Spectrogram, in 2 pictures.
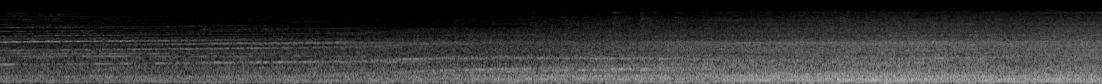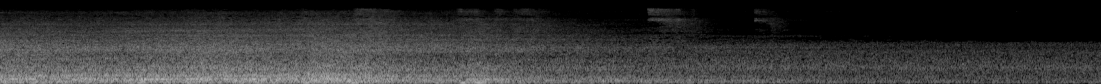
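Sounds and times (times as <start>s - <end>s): train wheels rumbling on rail: 4.7s - 19.0s.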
